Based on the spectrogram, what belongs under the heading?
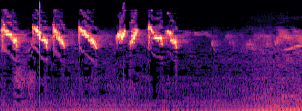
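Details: Energetic male white-eye ('gacor', 'ngalas ngeplong' style) delivering a short run of about eight high, squeaky, downslurred chirps, then quieter twittering fading out.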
